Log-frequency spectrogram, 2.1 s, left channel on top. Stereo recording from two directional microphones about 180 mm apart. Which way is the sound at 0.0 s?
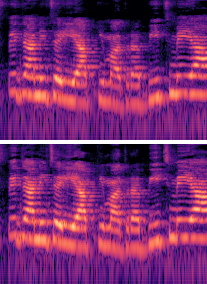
30° right (ahead or behind).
